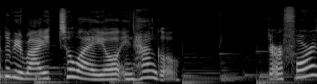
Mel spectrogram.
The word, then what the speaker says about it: 좋아해요: 좋아해요. This is pronounced as a four-syllable word. The first syllable is 좋, second syllable is 아, the third syllable is 해, and the fourth syllable is 요.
